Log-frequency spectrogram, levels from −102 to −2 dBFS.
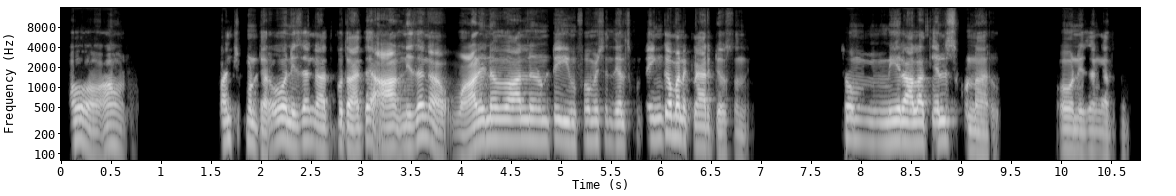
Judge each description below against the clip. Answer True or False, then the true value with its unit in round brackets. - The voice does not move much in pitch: False (3.8 semitones)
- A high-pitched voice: False (150 Hz)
